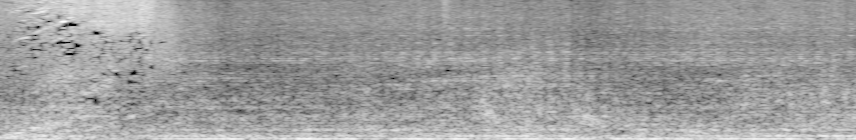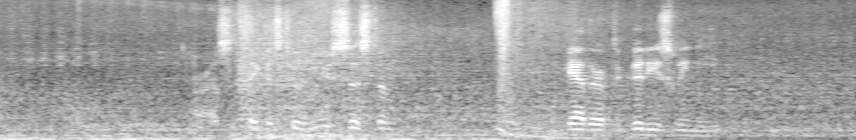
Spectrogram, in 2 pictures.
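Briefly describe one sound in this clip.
A spaceship's engine roars with a deep, steady rumble while rushing through space.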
